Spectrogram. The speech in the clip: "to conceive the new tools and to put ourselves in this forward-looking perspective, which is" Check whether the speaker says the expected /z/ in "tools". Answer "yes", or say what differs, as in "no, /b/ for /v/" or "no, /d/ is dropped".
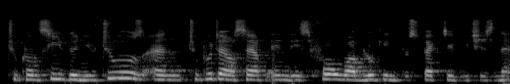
yes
